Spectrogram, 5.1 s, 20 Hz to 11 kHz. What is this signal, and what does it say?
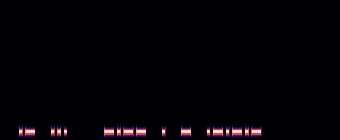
Morse code, heard as a keyed tone, about 25 wpm, spaced as for 20 wpm, 700 Hz. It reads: AS YET.
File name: Pinocchio / Pinocchio ch5 15 25 ik1hge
